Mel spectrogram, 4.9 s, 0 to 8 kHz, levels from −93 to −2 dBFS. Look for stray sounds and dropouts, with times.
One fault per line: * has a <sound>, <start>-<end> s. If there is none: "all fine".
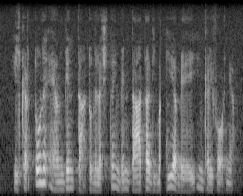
* has a dropout, 3.2-3.3 s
